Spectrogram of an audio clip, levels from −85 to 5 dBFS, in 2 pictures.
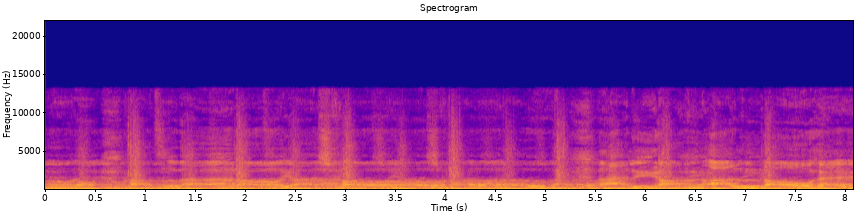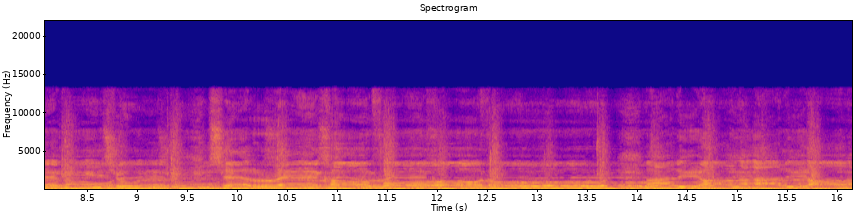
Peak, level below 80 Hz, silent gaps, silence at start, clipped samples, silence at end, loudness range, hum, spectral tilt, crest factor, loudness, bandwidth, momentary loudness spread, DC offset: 0 dBFS; -18 dBFS; none; 0 s; under 0.1%; 0 s; 2 LU; none; -6 dB/octave; 12 dB; -13 LUFS; 13.5 kHz; 2 LU; under 0.1%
